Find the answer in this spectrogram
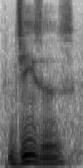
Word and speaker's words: Jesus: Luego Jesús, sin acento en la U en inglés. Jesus.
